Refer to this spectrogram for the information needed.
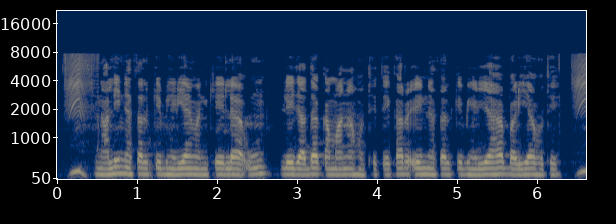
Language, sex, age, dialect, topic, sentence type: Chhattisgarhi, male, 60-100, Western/Budati/Khatahi, agriculture, statement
